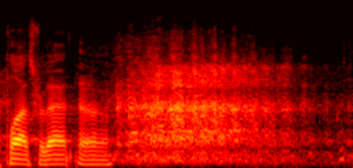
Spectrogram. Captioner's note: laughter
